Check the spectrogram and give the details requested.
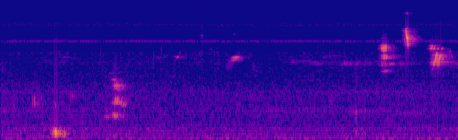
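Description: Bengal bush lark giving a few scattered, thin chirps, ending in a quick burst of high, sharp notes; a soft low thump comes early.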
